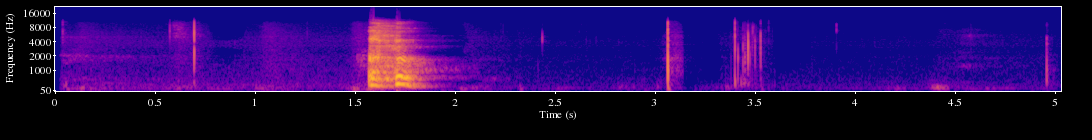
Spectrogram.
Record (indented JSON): {
  "cough_length": "5.0 s",
  "cough_amplitude": 31118,
  "cough_signal_mean_std_ratio": 0.17,
  "survey_phase": "alpha (2021-03-01 to 2021-08-12)",
  "age": "45-64",
  "gender": "Female",
  "wearing_mask": "No",
  "symptom_none": true,
  "smoker_status": "Never smoked",
  "respiratory_condition_asthma": false,
  "respiratory_condition_other": false,
  "recruitment_source": "REACT",
  "submission_delay": "1 day",
  "covid_test_result": "Negative",
  "covid_test_method": "RT-qPCR"
}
